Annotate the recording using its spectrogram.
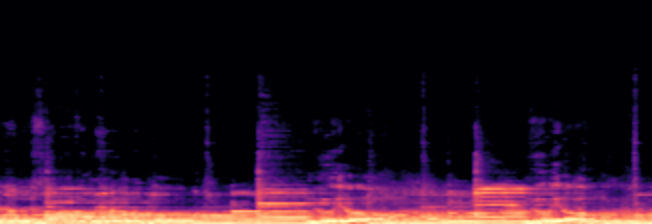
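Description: Live band playing a slow song, with sustained bass notes under keyboards and guitar, as a man and a woman sing the melody into microphones.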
